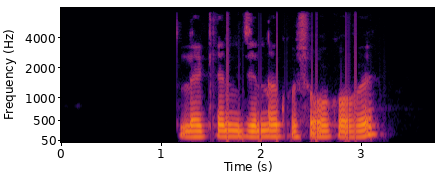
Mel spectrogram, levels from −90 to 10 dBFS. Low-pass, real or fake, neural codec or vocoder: 7.2 kHz; real; none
